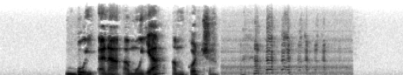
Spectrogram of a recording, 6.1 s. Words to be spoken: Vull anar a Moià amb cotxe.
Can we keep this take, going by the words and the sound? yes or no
no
